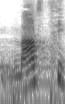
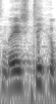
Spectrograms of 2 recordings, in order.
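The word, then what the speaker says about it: naishtika: least in most places can't even pronounce this particular thing properly in fact in in the court most of the time I heard people calling it masta compromise area when in fact it's nice tika brahmacharya they turned it to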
